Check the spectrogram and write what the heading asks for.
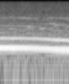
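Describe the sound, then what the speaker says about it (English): A long, steady howl with a clear sustained tone that sinks slightly in pitch at the end, heard alone and fairly loud; the canine cry is taken for a wolf at dusk. "You could almost imagine it was a wolf."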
